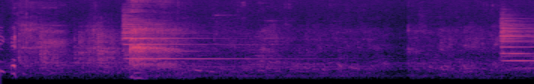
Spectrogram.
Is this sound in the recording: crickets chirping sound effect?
no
